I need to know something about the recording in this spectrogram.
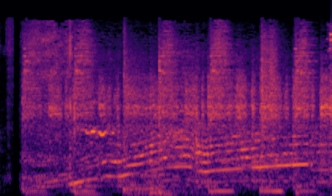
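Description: Race car sound effect: an engine accelerating, its pitch rising steadily, over music with a pulsing bass beat.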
